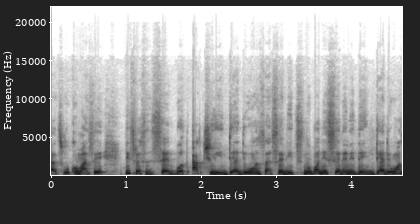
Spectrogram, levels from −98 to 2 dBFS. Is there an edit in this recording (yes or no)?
no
